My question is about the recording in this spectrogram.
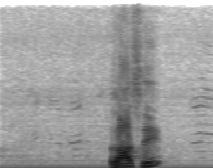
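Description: A man's voice through a sound system: two short, emphatic syllables with a rising-then-falling pitch, just over a second in, set in pauses filled by a steady low hum.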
